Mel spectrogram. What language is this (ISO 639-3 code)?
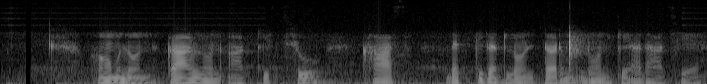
mai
